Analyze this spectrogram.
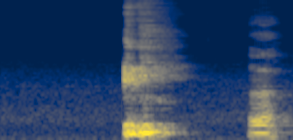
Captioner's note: clears throat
